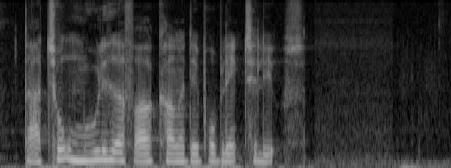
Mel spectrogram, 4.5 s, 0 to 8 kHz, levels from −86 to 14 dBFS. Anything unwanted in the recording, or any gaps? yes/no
no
